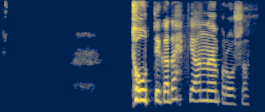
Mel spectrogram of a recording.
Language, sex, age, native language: Icelandic, male, 15, Icelandic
